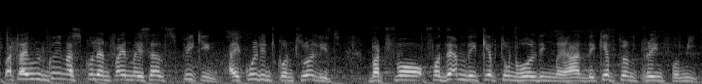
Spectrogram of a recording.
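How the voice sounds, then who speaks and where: Casting: 19-year-old man from Kenya, high voice, preacher-like cadence, dull TV sound with faint music. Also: brisk. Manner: oratorical, emphatic, preacher-like cadence. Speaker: young public speaker interviewed on TV. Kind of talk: earnest personal storytelling.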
